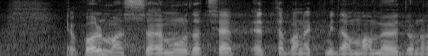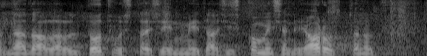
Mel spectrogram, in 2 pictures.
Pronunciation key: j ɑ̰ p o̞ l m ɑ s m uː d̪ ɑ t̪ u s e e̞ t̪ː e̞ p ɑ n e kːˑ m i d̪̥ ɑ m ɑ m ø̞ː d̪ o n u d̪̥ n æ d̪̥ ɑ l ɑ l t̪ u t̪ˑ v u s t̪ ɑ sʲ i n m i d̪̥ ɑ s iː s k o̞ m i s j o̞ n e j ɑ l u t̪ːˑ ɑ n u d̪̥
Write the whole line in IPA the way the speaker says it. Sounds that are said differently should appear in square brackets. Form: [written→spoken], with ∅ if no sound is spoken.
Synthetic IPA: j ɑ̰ [p→k] o̞ l m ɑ s m uː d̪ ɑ t̪ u s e e̞ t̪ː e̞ p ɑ n e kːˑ m i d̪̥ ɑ m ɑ m ø̞ː d̪ [o→u] n u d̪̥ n æ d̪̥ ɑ l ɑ l t̪ u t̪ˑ v u s t̪ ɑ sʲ i n m i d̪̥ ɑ s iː s k o̞ m i s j o̞ n e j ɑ [l→ɾ] u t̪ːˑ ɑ n u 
